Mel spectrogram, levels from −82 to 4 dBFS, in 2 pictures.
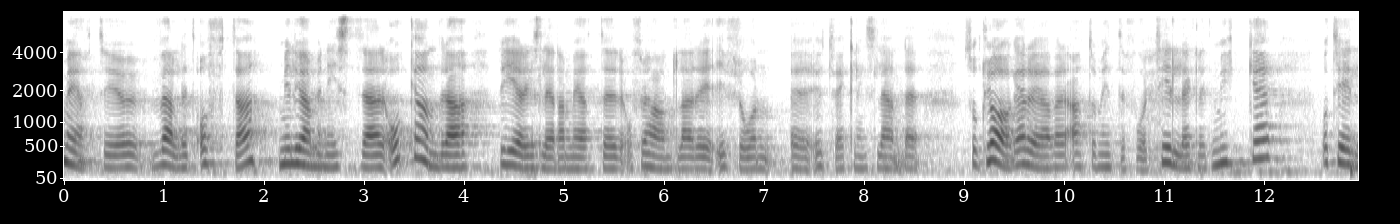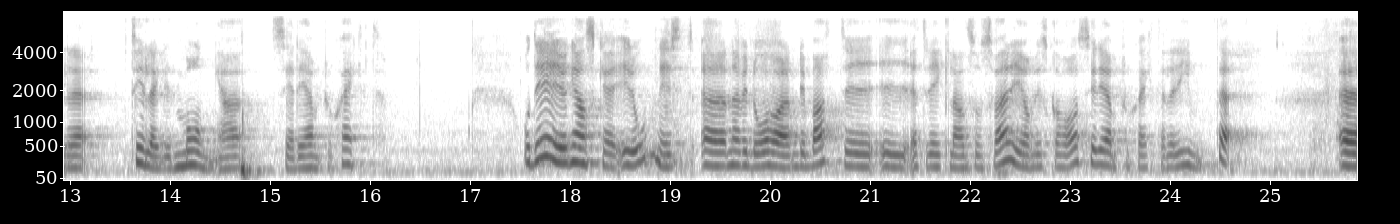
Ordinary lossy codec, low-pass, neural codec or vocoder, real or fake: none; 7.2 kHz; vocoder, 22.05 kHz, 80 mel bands, WaveNeXt; fake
